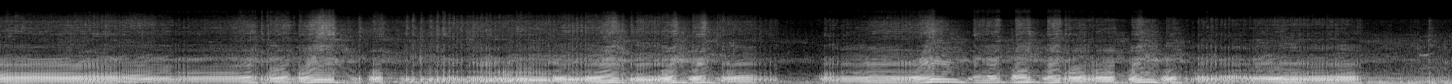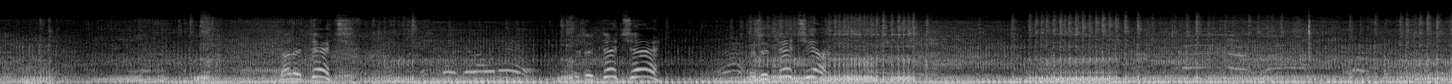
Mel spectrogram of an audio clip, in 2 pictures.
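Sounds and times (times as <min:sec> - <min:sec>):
motorcycle engine revving: 0:00.0 - 0:29.0
knocks and clatter: 0:14.2 - 0:15.3.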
